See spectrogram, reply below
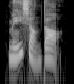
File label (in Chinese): "没想到", Chinese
